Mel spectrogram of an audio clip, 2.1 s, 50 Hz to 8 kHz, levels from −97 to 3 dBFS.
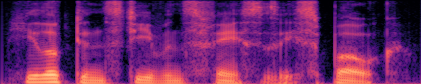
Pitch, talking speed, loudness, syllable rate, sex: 90 Hz, 230 wpm, -20 LUFS, 5.5 syllables/s, male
